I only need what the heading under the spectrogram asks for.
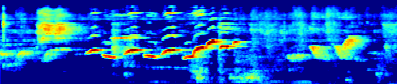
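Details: Caged white-rumped shama, set outside in the early morning dew, singing vigorously: a run of clear, rising and falling whistled notes, several sharply upswept, with brief buzzy bursts high above and a softer trailing phrase.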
